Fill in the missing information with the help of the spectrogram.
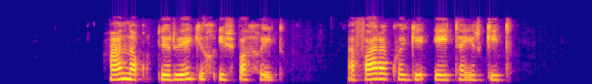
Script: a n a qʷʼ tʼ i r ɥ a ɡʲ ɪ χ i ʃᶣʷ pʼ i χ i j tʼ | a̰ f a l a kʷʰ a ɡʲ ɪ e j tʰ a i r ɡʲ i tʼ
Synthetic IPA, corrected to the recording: a n a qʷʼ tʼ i r ɥ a ɡʲ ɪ χ i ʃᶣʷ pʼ a χ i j tʼ | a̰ f a ɾ a kʷʰ a ɡʲ ɪ e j tʰ a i r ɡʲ i tʼ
